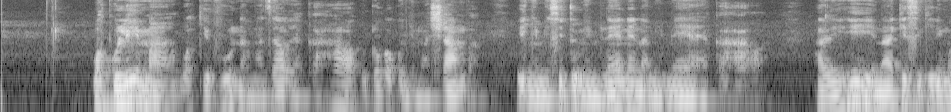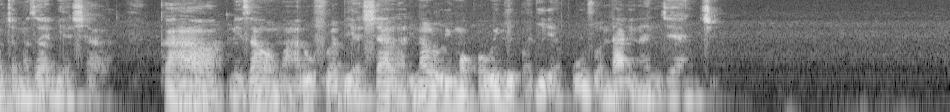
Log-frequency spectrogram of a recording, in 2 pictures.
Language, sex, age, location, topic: Swahili, male, 18-24, Dar es Salaam, agriculture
